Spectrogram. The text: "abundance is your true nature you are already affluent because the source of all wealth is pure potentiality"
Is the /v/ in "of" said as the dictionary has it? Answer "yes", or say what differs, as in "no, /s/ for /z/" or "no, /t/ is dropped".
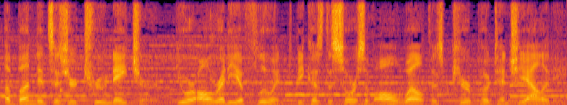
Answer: yes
